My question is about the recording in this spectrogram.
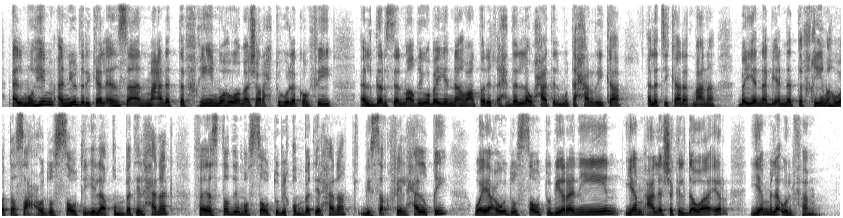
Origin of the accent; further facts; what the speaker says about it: Syria; يعني طبعا أنا من الشام، فأسمع من بعض إخواننا أحيانا مبالغات غير مقبولة في نطق الحرف المكسور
